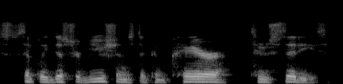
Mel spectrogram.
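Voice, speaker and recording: At a moderate pace, a man with medium pitch speaks in a somewhat breathy voice, his pitch varying in an ordinary way. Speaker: academic researcher. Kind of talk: conference presentation. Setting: virtual conference talk.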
